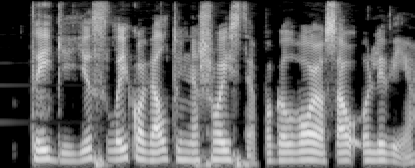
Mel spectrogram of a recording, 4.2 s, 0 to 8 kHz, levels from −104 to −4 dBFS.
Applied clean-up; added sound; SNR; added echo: classical method Wiener filter.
